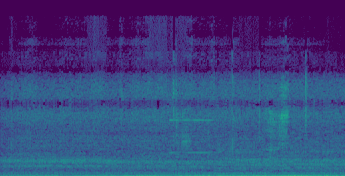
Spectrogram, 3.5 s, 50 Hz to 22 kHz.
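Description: A 2009 Mercedes-Benz E350 4Matic with 128,000 miles pulls away under acceleration on a test drive, its steady low engine and road rumble swelling slightly louder partway through, heard from inside the cabin with no talking.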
